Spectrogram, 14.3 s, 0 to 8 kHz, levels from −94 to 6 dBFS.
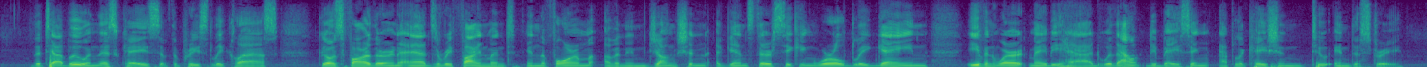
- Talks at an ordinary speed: Yes, average, 155 wpm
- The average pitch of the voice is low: Yes, low, 105 Hz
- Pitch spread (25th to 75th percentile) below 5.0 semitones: Yes, average, 3.0 semitones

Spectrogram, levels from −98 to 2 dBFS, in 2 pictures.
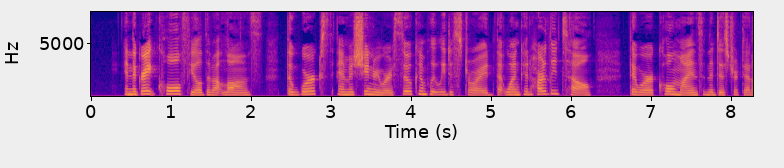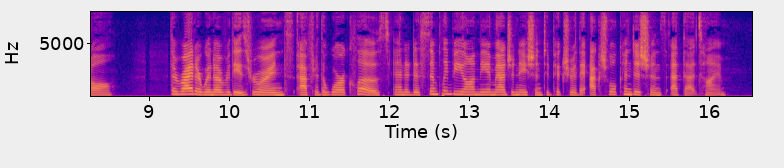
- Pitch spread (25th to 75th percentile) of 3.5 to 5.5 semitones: No, average, 2.9 semitones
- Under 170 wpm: No, average, 195 wpm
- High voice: Yes, high, 225 Hz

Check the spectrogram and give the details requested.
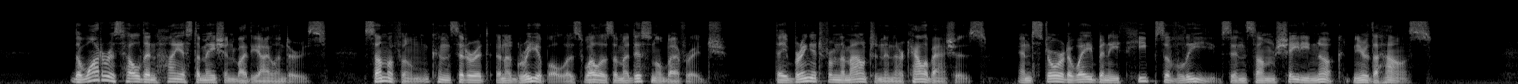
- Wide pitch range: Yes, wide, 5.7 semitones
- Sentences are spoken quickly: No, average, 185 wpm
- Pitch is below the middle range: Yes, low, 100 Hz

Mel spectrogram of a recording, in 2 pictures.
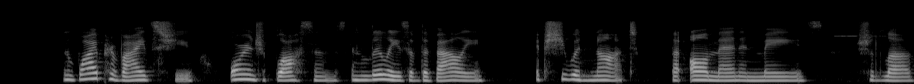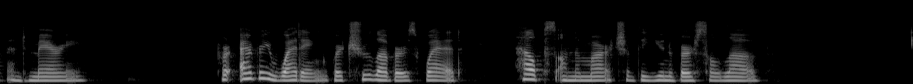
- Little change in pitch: Yes, narrow, 1.9 semitones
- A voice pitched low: No, high, 190 Hz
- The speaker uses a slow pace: Yes, slow, 125 wpm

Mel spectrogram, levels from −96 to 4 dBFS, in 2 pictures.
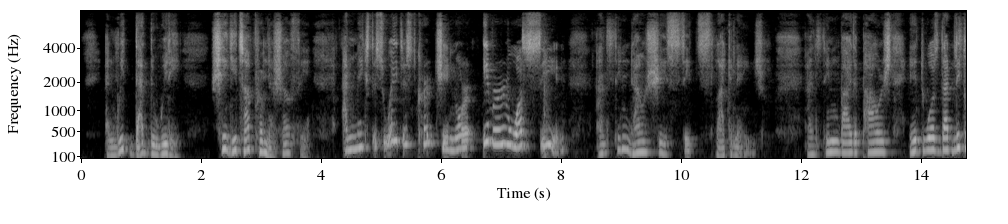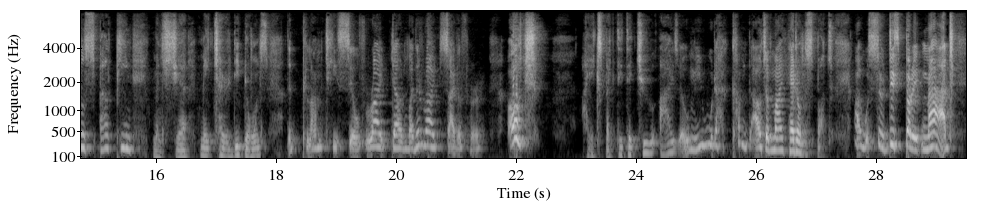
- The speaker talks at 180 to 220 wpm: No, average, 160 wpm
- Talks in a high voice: No, medium, 180 Hz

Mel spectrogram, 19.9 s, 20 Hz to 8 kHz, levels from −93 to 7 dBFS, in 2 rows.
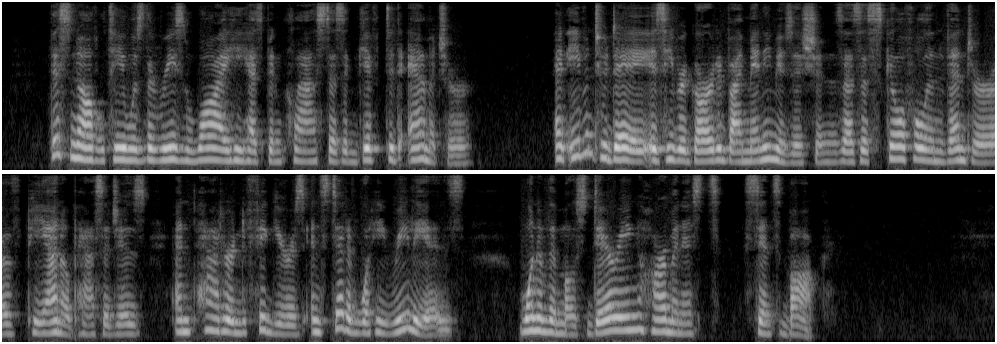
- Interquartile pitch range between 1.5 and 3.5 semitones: Yes, average, 3.2 semitones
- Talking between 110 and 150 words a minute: Yes, average, 145 wpm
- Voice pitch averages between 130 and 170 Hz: No, high, 195 Hz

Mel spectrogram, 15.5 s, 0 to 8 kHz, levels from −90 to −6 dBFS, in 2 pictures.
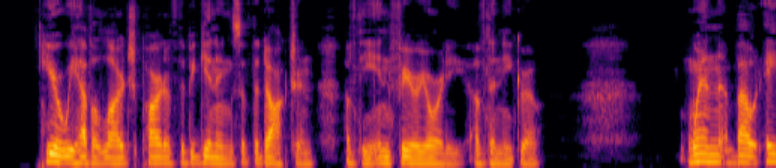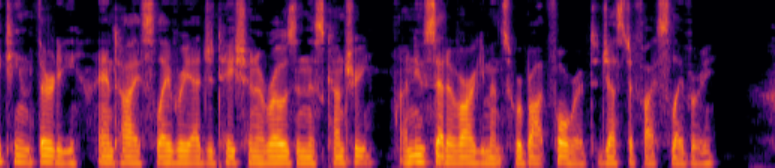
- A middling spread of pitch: No, narrow, 1.7 semitones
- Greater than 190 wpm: No, average, 150 wpm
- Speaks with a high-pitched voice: No, low, 110 Hz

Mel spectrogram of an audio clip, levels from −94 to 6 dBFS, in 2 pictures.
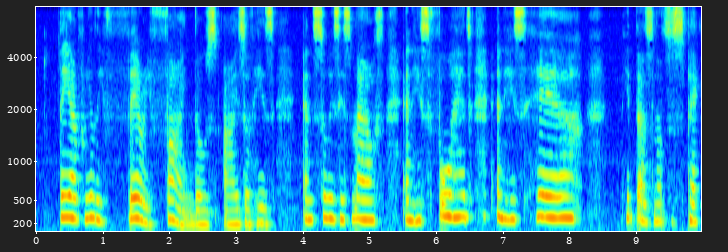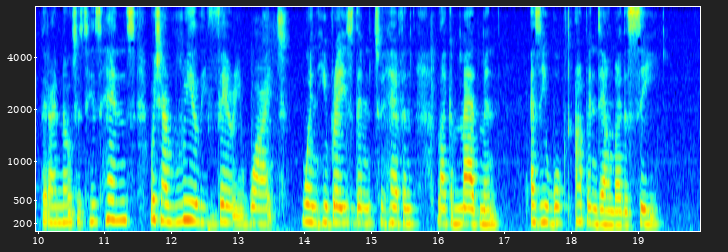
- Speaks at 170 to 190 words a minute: No, average, 155 wpm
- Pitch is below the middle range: No, high, 215 Hz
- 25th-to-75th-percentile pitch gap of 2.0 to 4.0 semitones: No, average, 4.5 semitones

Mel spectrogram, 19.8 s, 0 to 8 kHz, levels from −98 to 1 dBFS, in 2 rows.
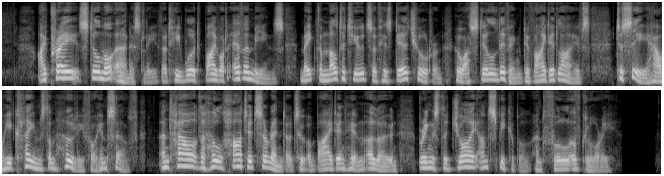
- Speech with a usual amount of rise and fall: No, wide, 6.5 semitones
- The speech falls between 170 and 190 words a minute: No, average, 160 wpm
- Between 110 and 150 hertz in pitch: Yes, medium, 140 Hz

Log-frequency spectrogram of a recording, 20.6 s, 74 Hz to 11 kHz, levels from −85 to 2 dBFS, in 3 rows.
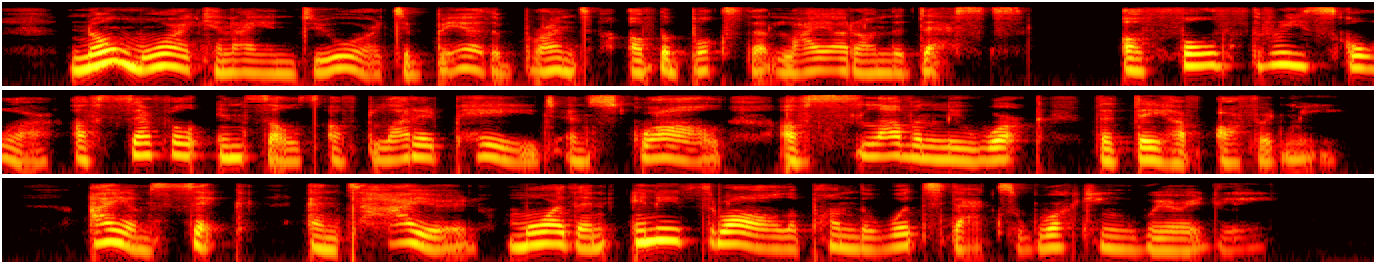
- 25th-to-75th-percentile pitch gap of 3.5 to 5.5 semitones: Yes, average, 4.6 semitones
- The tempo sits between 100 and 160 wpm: Yes, average, 150 wpm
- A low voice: No, medium, 185 Hz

